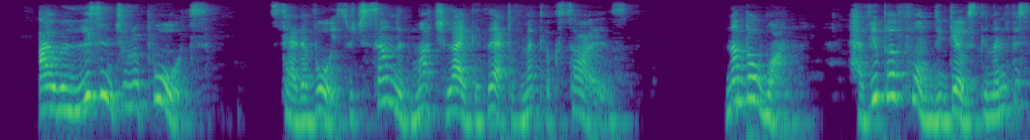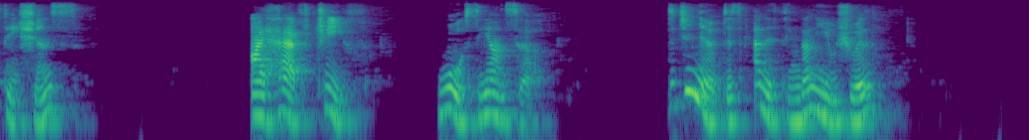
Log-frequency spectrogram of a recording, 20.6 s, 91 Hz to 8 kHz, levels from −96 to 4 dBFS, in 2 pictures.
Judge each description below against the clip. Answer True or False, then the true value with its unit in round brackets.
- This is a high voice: True (210 Hz)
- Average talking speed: False (100 wpm)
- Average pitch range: False (8.0 semitones)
